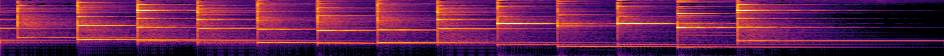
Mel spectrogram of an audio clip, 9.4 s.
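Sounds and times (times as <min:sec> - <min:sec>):
glockenspiel: 0:00.0 - 0:09.4.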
